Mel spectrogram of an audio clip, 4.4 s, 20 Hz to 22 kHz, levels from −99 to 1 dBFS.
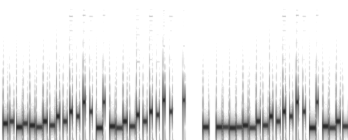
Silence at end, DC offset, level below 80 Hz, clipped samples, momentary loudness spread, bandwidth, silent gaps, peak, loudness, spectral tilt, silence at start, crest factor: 0 s; under 0.1%; -68 dBFS; under 0.1%; 6 LU; 2.5 kHz; 1.08-1.12 s, 1.32-1.37 s, 2.08-2.53 s, 2.62-2.70 s, 3.74-3.78 s, 3.99-4.03 s; -14 dBFS; -24 LUFS; -10.5 dB/octave; 0.05 s; 8 dB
